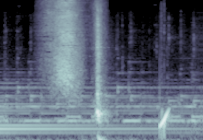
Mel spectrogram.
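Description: Intro music under animated titles: a held chord with a soft whoosh about half a second in, a sharp click at one second, and a quick rising-pitch pop near the end.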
